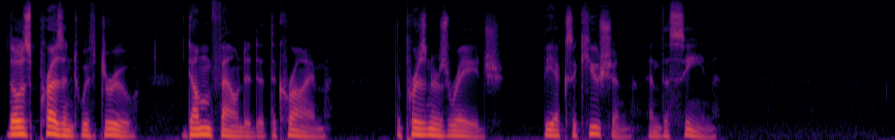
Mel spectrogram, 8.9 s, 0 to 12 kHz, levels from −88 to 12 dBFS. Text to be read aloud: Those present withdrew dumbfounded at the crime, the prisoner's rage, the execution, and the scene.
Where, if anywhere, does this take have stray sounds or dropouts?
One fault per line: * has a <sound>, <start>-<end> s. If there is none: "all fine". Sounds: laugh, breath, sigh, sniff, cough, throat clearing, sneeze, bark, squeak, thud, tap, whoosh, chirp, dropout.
all fine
